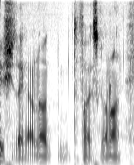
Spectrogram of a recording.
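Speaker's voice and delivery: mock hushed shock at a revival; hushed disbelief. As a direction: say it under your breath in disbelief. Aunt's stunned reply in tent.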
